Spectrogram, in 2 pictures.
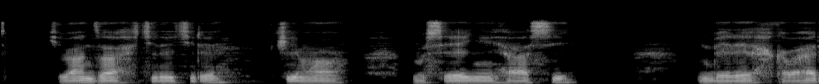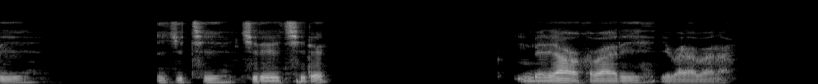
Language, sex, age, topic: Rundi, male, 18-24, education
